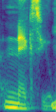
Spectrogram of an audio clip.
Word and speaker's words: NXIVM: Hoy les voy a contar sobre el líder del culto Keith Raniere y su club de abuso sexual Nexium. Se escribe N-X-I-V-M. Voy a llegar a por qué se llama así. – Por mamar. – Pero se pronuncia Nexium.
